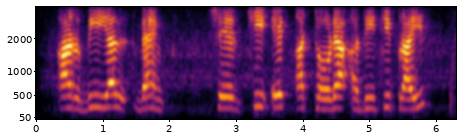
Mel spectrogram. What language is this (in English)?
Marathi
